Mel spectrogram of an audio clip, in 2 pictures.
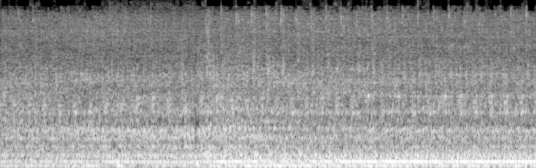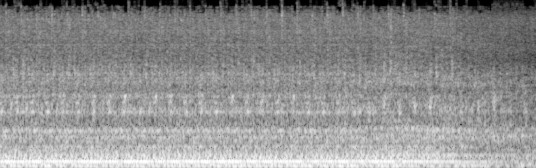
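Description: Steady idle with a light, fairly regular tick riding over it, roughly three per second; something is ticking in the top end, cause unclear.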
